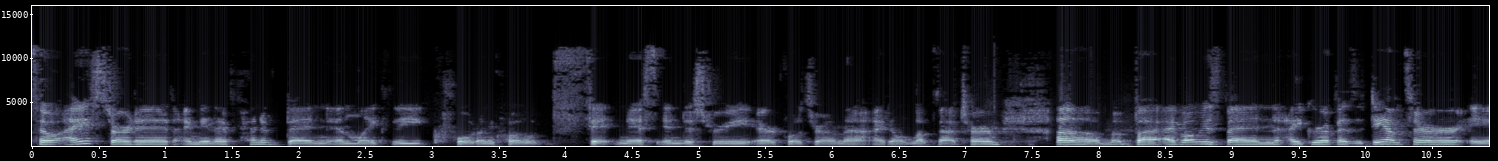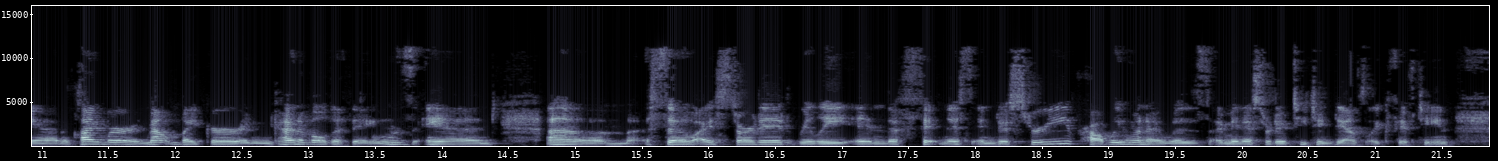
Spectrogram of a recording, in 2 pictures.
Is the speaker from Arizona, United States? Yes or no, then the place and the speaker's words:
yes; Flagstaff, Arizona, United States; When I say I'm from Flagstaff, people are like, oh my gosh, I've been there.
